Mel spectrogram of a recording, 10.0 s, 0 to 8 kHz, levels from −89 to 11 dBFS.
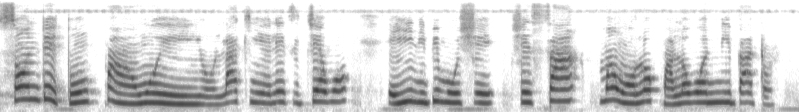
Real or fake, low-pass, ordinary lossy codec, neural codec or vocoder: fake; 7.2 kHz; none; codec, 16 kHz, 16 kbps, FreqCodec, smaller model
